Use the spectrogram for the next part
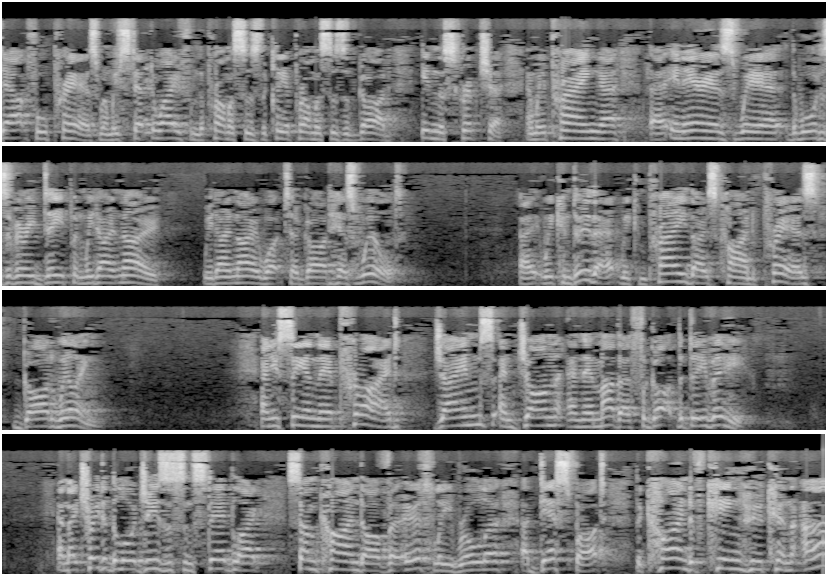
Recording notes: this was a sermon preached in 2007 07 29 in the Am service.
